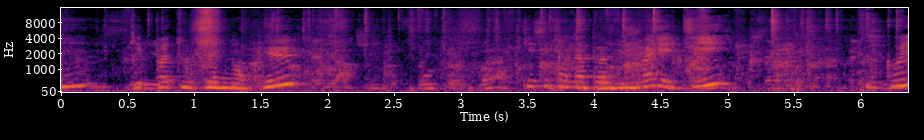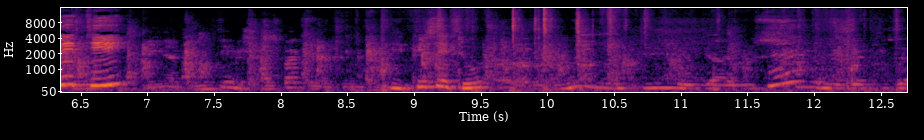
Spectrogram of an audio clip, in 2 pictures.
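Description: A dog whines and whimpers close by.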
